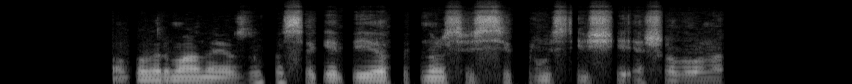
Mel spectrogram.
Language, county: Lithuanian, Panevėžys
